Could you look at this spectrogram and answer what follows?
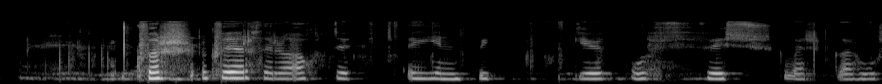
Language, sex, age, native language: Icelandic, male, 12, Icelandic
